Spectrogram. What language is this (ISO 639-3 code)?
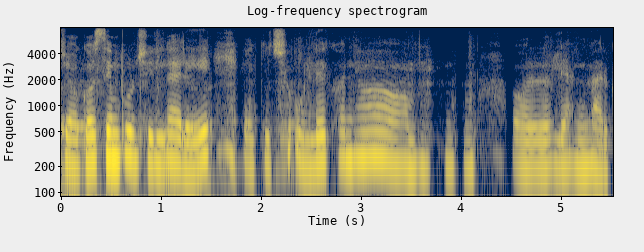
ori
